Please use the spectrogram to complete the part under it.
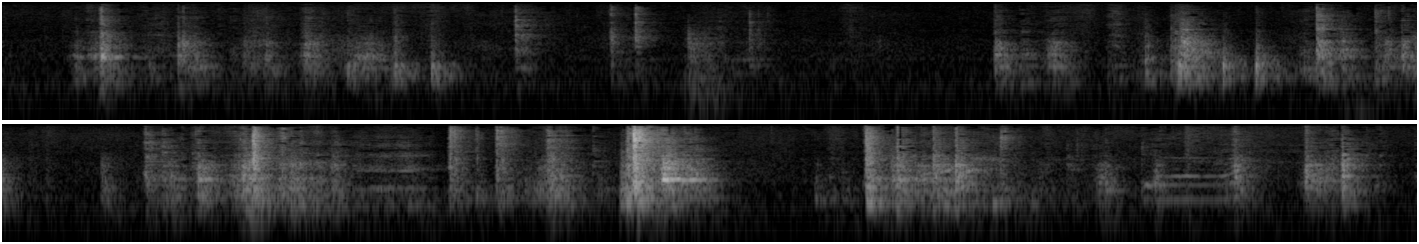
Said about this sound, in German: Das ist eine Schublade. Steck die da mal wieder rein. Ja, da gehört die rein.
